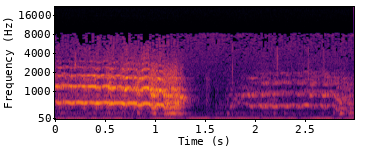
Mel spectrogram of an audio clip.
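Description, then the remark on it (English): A horse named Tarzan whinnies loudly, a quavering, falling neigh that breaks off after about a second and trails into a softer, lower nicker. “Tarzan always was a smart horse.”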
